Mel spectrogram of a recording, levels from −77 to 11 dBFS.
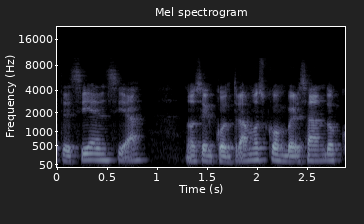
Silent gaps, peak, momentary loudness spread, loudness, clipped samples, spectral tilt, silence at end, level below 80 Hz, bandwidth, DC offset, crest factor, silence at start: none; -12 dBFS; 7 LU; -30 LUFS; under 0.1%; -4.5 dB/octave; 0 s; -76 dBFS; 10 kHz; under 0.1%; 20 dB; 0 s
